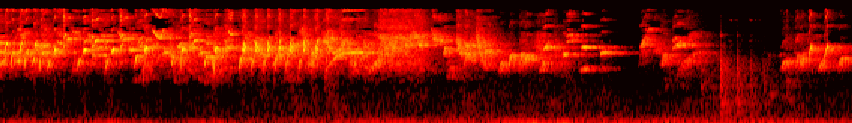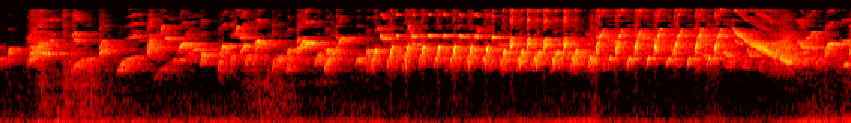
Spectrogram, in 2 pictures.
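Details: European × grey-crowned goldfinch hybrid mule delivering chattering song, dense twitters at first, a short near-silent break, then resumed bright chirps and fast rattling trills.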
